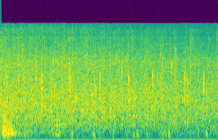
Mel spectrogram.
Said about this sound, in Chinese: 给他个鼓励啊，鼓鼓掌啊。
